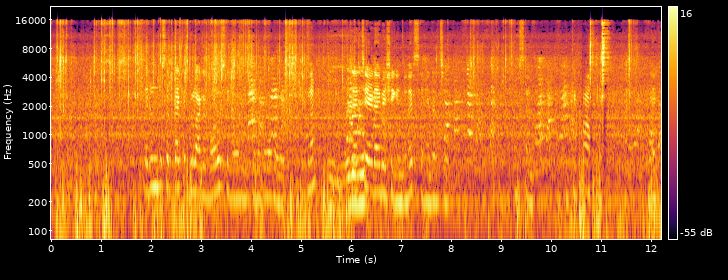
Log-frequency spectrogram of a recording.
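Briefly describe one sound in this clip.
A plastic wrapper rustles and crinkles.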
